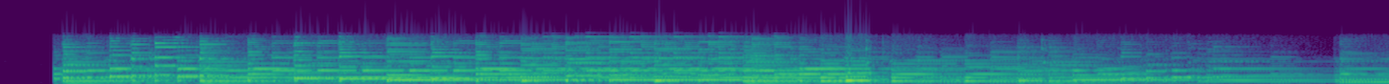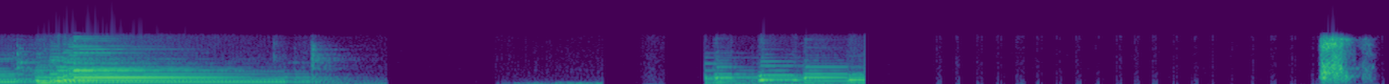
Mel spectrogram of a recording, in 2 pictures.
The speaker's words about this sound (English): I think we lost each other for a few minutes, but we are back on the air tonight.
